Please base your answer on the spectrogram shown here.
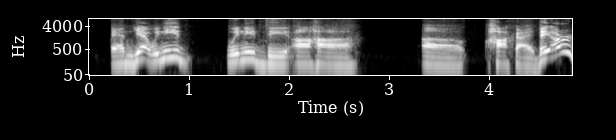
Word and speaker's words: Aja: That's the artist's last name. It's David AHA. Oh, okay. Oh, okay. I was Or like, what? I don't know this term. AJA is how it's spelled.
